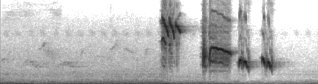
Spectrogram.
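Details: Short song snatch from a kept orange-headed thrush: after a quiet start, a high thin note followed by three loud warbled notes dropping in pitch, over faint low background noise.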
